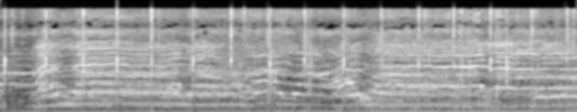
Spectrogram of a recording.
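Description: A crowd singing and cheering in many voices at once, with a steady beat of hand claps.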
